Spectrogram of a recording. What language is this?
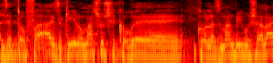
Hebrew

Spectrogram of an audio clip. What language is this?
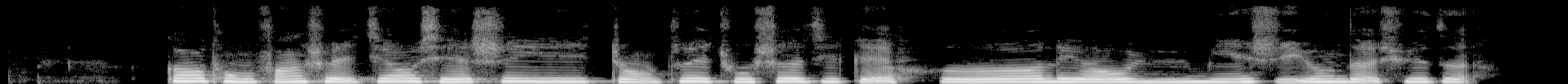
Chinese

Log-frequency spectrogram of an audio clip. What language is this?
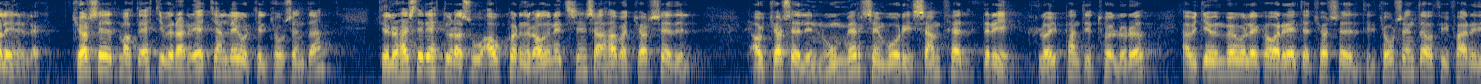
Icelandic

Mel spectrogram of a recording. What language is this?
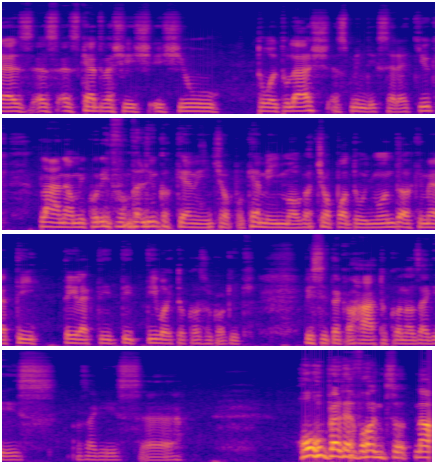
Hungarian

